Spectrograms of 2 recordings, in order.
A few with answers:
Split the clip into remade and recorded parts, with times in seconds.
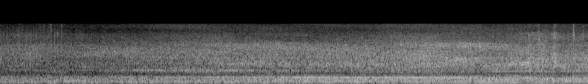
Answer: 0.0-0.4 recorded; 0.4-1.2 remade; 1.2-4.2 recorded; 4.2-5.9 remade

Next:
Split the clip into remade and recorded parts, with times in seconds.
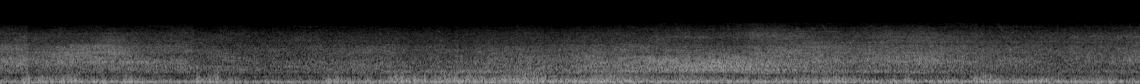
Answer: 0.0-2.2 remade; 2.2-3.3 recorded; 3.3-11.4 remade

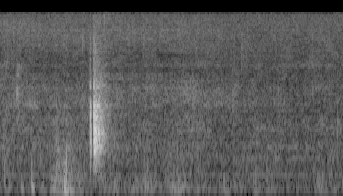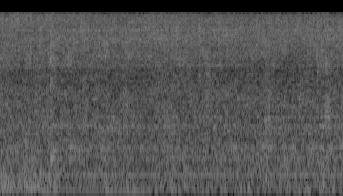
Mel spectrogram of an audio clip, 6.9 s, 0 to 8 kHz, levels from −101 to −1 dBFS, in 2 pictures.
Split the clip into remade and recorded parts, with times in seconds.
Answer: 0.0-0.9 remade; 0.9-5.0 recorded; 5.0-6.9 remade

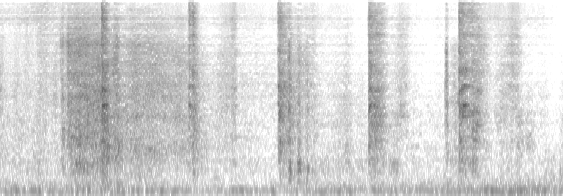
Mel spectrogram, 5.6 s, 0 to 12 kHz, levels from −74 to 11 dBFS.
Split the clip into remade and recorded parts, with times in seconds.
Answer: 0.0-5.6 remade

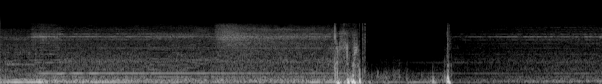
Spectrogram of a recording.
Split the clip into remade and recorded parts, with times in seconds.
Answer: 0.0-0.6 remade; 0.6-1.5 recorded; 1.5-2.1 remade; 2.1-6.0 recorded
